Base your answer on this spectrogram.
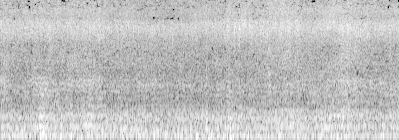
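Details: Honey bees, filmed by beekeepers, giving a steady low droning hum, dense and continuous with faint banded overtones and no breaks.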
